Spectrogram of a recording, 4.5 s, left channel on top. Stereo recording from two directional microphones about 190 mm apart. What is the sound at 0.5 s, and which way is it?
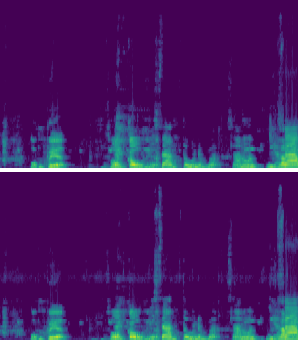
Speech, 5° left (ahead or behind).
